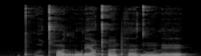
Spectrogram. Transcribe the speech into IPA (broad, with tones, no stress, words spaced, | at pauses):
pʰɔ̤˨ qʰo˦ro˦ ɾɛː˦qʼɛ̃˦pʰɐ˨ dõː˨ lɛː˨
